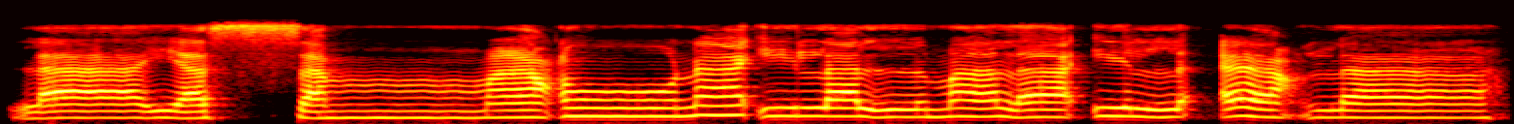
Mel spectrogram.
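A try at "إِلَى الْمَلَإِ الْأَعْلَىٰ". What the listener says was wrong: Ilal mala'il a'lanya saja, coba. Ainnya lebih ditahan, jadi ngalir. Al-a'la. A'la. Jadi lebih nahan ya.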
